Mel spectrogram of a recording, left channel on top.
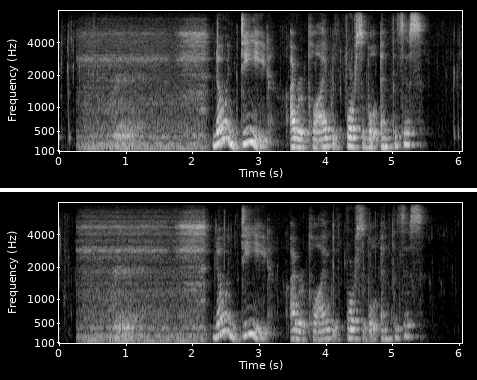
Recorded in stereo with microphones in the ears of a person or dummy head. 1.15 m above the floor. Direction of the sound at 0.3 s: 30° right (ahead or behind).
